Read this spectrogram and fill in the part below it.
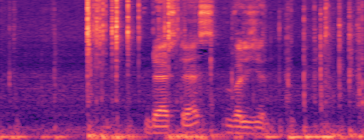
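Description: Keystrokes on a computer keyboard while entering a command at a Windows command prompt, clicking in quick bursts that sit partly under a man's speech.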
